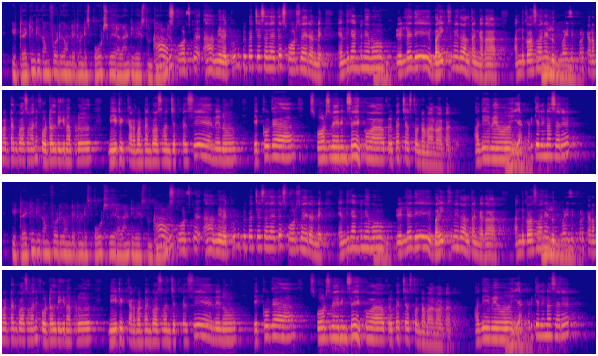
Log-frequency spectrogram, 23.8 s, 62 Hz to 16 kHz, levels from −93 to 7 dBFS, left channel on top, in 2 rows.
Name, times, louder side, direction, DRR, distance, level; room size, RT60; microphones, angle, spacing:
voice 1, 0.2-3.4 7.4-7.8 10.8-11.6 21.9-22.4, left 2 dB, 65° left, 11 dB, 0.9 m, -38 dB
voice 2, 3.0-6.4 6.7-9.9 10.3-13.7 14.0-16.6 16.9-17.7 18.1-20.9 21.3-23.2, left 2 dB, 30° left, 11 dB, 0.9 m, -31 dB
28.0 x 22.5 x 6.1 m, 0.87 s
head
